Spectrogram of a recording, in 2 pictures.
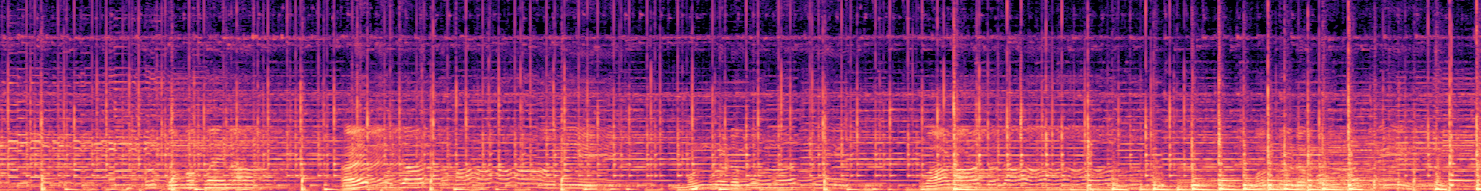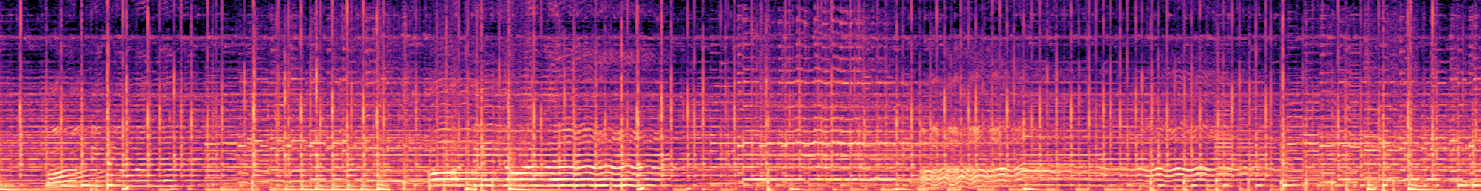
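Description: Live Indian devotional music: tabla drumming and harmonium, with small hand cymbals (manjira) clinking in rhythm and a male voice singing wavering, ornamented phrases.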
